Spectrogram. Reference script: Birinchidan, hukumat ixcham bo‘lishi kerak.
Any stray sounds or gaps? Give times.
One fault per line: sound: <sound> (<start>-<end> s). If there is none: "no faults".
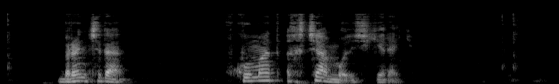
no faults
